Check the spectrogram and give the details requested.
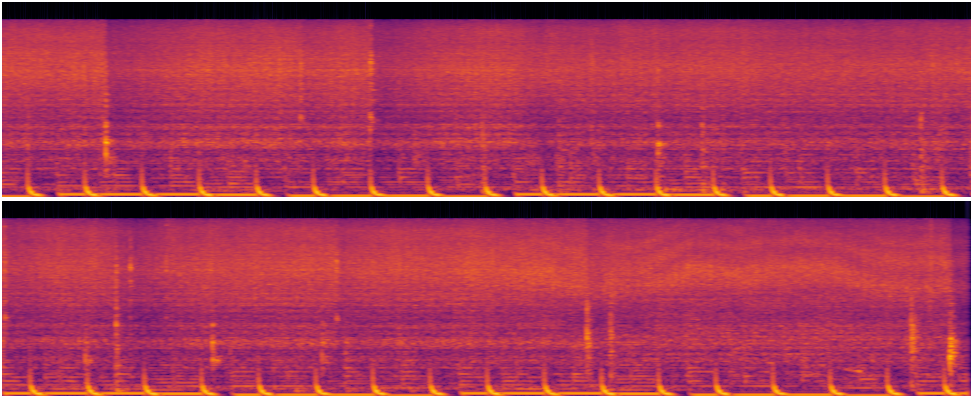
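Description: Broccolini frying in butter in a pan over low heat, a steady sizzle, with a few light clicks.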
